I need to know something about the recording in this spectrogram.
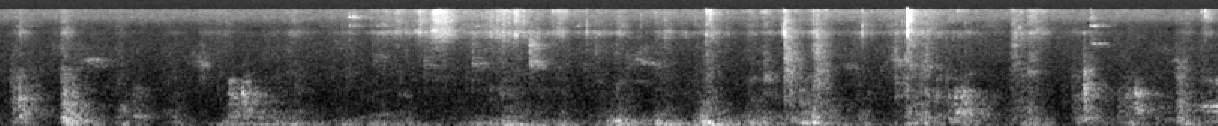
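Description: Faint, irregular muffled thuds of a horse's hooves on soft dirt arena footing as it canters in a circle on a lunge line.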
